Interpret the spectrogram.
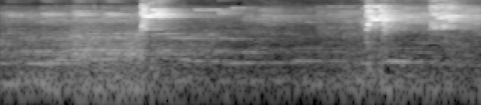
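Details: Baby lovebird learning to chatter: faint steady twittering, then a loud harsh chirp, a quieter stretch, and two more rasping high bursts near the end.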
